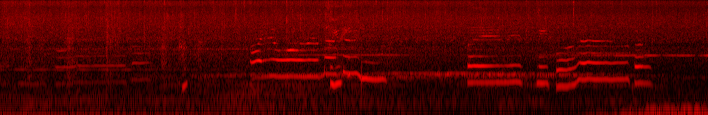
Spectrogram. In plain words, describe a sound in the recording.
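A girl speaks softly and slowly in a hushed, echoing voice.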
